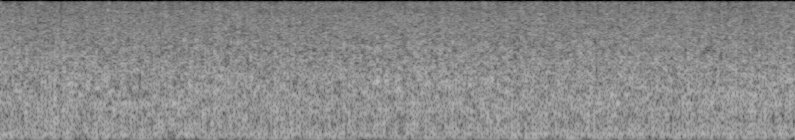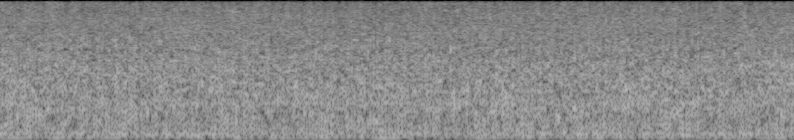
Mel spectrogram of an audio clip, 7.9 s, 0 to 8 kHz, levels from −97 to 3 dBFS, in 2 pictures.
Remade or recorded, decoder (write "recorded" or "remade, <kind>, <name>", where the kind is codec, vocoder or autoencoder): remade, vocoder, HiFi-GAN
